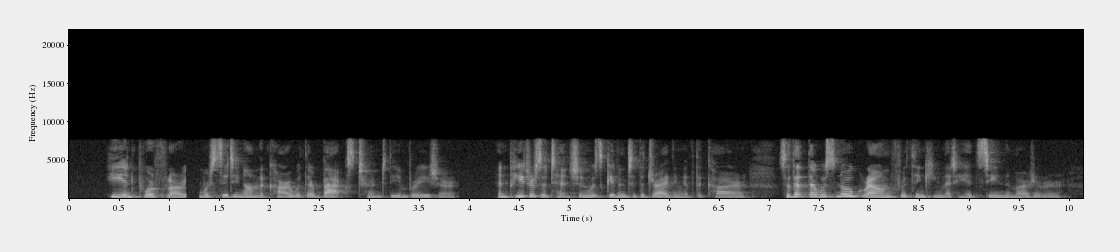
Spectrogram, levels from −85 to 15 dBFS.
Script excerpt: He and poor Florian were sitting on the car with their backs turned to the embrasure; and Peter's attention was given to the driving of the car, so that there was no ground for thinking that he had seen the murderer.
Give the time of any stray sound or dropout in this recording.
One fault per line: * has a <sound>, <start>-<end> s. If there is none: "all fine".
* has a dropout, 1.2-1.3 s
